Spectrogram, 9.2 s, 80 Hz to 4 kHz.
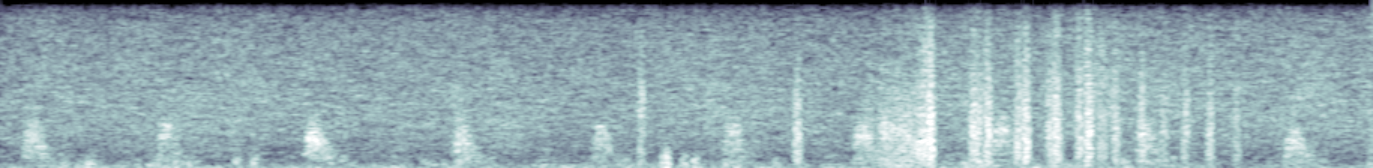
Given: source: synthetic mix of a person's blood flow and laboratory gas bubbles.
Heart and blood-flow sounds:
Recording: Doppler ultrasound of blood flow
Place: subclavian vein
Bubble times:
9.11-9.16 s: bubbles
From the record:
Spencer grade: 1 (occasional bubble signal discernible with the cardiac motion signal, with majority of cardiac periods free of bubbles)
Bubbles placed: anywhere in the cardiac cycle

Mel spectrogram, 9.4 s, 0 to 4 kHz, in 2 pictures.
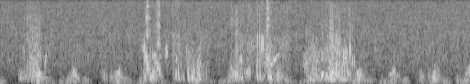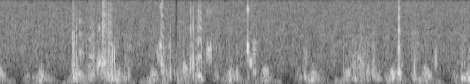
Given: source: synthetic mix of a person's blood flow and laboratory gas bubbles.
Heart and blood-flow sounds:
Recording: Doppler ultrasound of blood flow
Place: precordium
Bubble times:
0.18-0.48 s: bubbles
1.41-2.11 s: bubbles
2.29-2.91 s: bubbles
3.02-3.56 s: bubbles
5.38-6.01 s: bubbles
6.25-6.82 s: bubbles
7.01-7.29 s: bubbles
7.71-7.79 s: bubbles
8.12-8.51 s: bubbles
8.58-8.74 s: bubbles
8.79-8.91 s: bubbles
9.03-9.09 s: bubbles
9.27-9.41 s: bubbles
From the record:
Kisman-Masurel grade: 233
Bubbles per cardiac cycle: several, 3 to 8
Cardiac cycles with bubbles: 50 to 99%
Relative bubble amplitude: loud (0.450 to 0.775)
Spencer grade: 3 (all of the cardiac periods contain showers or single bubble signals, but not dominating or overriding the cardiac motion signals)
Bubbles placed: anywhere in the cardiac cycle

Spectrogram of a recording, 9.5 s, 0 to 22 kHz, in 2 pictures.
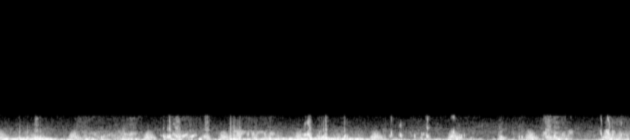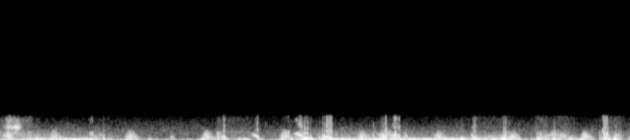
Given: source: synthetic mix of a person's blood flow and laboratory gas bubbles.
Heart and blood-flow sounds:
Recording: Doppler ultrasound of blood flow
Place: subclavian vein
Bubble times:
0.11-0.39 s: bubbles
0.55-1.08 s: bubbles
1.19-1.61 s: bubbles
1.69-2.12 s: bubbles
2.25-2.64 s: bubbles
2.67-2.75 s: bubbles
2.90-3.25 s: bubbles
3.38-3.52 s: bubbles
3.73-3.81 s: bubbles
3.85-4.31 s: bubbles
4.48-5.13 s: bubbles
5.39-5.54 s: bubbles
6.00-6.04 s: bubbles
6.32-6.73 s: bubbles
6.83-7.37 s: bubbles
7.50-7.81 s: bubbles
8.08-8.60 s: bubbles
8.74-9.08 s: bubbles
9.18-9.46 s: bubbles
From the record:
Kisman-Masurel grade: 242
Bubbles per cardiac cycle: several, 3 to 8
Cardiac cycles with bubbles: 100%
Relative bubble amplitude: moderate (0.250 to 0.450)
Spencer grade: 3 (all of the cardiac periods contain showers or single bubble signals, but not dominating or overriding the cardiac motion signals)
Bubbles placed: anywhere in the cardiac cycle

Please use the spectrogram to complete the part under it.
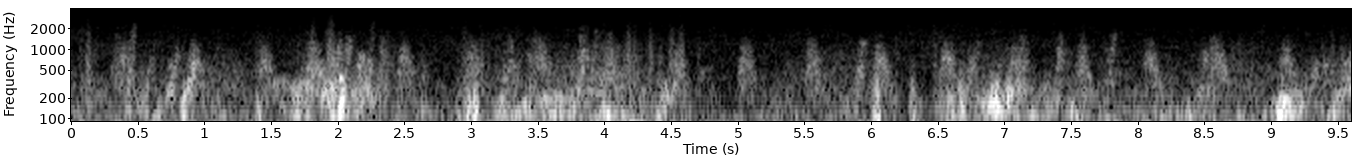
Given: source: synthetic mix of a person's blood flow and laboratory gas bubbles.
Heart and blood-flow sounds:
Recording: Doppler ultrasound of blood flow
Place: subclavian vein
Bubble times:
no bubbles
From the record:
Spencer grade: 0 (complete lack of bubble signals)

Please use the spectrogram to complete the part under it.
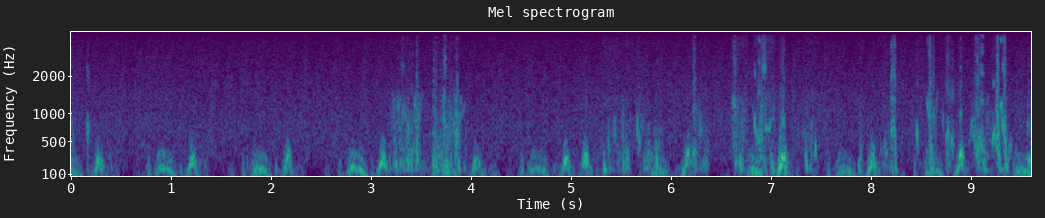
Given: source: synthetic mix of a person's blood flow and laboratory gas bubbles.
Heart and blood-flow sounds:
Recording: Doppler ultrasound of blood flow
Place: precordium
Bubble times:
0.00-0.04 s: bubbles
0.15-0.19 s: bubbles
3.15-3.98 s: bubbles
5.29-5.92 s: bubbles
6.20-6.39 s: bubbles
6.59-6.76 s: bubbles
6.80-7.05 s: bubbles
7.30-7.48 s: bubbles
7.86-7.93 s: bubbles
8.11-8.29 s: bubbles
8.43-8.84 s: bubbles
8.96-9.42 s: bubbles
9.54-9.61 s: bubbles
From the record:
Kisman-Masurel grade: 233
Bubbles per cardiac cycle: several, 3 to 8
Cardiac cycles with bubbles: 50 to 99%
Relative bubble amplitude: loud (0.450 to 0.775)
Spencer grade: 3 (all of the cardiac periods contain showers or single bubble signals, but not dominating or overriding the cardiac motion signals)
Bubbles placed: only in the low amplitude regions of the cardiac cycle

